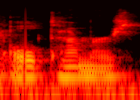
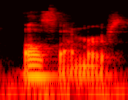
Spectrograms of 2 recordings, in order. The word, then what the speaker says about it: Alzheimer's: I used to say old timers, but until I learned, it's Alzheimer's.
